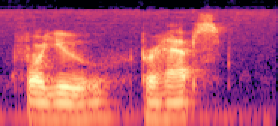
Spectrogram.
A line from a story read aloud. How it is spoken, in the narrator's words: She only smiled and said in her level, maternal voice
